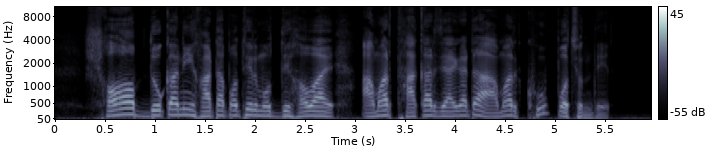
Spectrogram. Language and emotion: Bengali, happy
